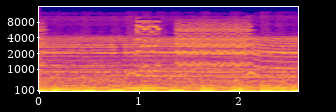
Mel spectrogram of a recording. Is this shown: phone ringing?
yes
